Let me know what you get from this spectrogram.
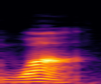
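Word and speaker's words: は: ha H a and when you use it in certain parts of sentences as like a sentence modifier sort of thing they want you to pronounce it wah and that's correct you're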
